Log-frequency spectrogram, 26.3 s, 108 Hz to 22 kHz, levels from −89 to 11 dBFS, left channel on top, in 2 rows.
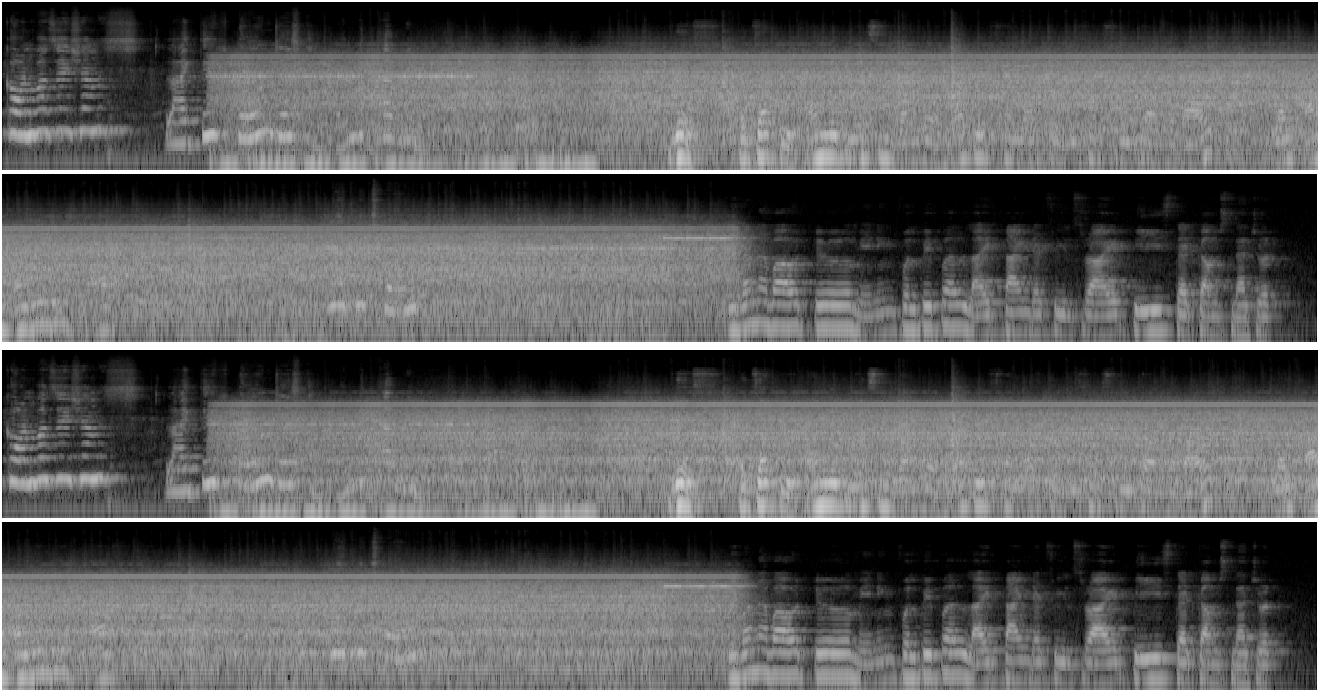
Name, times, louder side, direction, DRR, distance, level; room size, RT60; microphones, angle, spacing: voice 1, 0.0-5.6 16.2-17.4 17.7-17.8 18.1-18.2 20.1-20.5 22.3-22.4, equal, 15° left, 1.0 m, -30 dB
sound 1, 2.0-20.5, equal, 60° left, 4.6 m, -23 dB
voice 2, 6.6-12.2 12.7-15.1 20.4-25.8, right 2 dB, 10° right, 0.3 m, -27 dB
12.0 x 6.5 x 4.4 m
head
